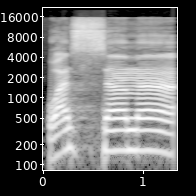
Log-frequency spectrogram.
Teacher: Mad fungsinya untuk memanjangkan huruf di bawahnya. Jadi kita tambah panjangnya jadi 6 harokat. Awalnya hanya 2 harokat saja.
